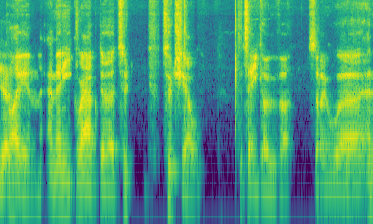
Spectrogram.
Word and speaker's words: Tuchel: Well, I'm pronouncing it the way I've been told to pronounce it, which is Tuchel.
